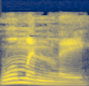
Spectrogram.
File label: "womanly", us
